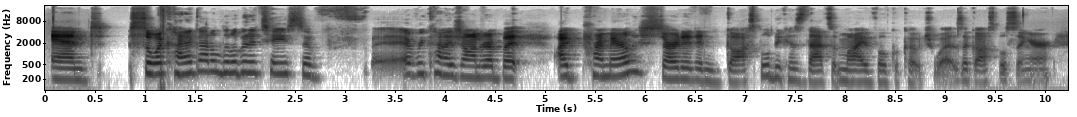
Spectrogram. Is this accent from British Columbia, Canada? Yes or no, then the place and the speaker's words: no; Ottawa, Ontario, Canada; also born or lived in Montreal; we moved to Ottawa, um, when I was pretty young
